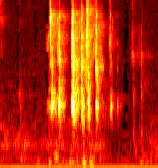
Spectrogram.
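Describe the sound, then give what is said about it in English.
A quick burst of rapid clicking keystrokes on a computer keyboard, crisp, lasting about a second with no voices, someone typing in a chat. “I was just typing faster.”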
